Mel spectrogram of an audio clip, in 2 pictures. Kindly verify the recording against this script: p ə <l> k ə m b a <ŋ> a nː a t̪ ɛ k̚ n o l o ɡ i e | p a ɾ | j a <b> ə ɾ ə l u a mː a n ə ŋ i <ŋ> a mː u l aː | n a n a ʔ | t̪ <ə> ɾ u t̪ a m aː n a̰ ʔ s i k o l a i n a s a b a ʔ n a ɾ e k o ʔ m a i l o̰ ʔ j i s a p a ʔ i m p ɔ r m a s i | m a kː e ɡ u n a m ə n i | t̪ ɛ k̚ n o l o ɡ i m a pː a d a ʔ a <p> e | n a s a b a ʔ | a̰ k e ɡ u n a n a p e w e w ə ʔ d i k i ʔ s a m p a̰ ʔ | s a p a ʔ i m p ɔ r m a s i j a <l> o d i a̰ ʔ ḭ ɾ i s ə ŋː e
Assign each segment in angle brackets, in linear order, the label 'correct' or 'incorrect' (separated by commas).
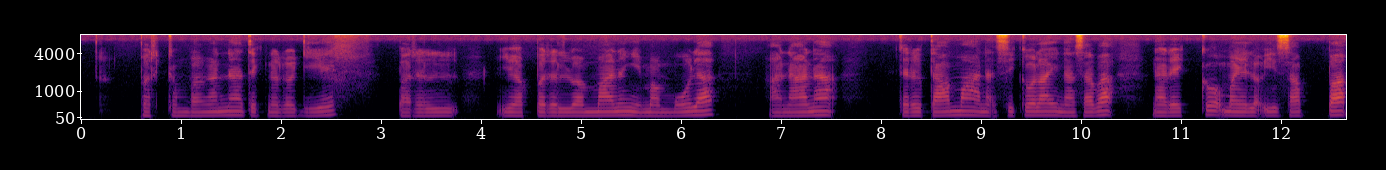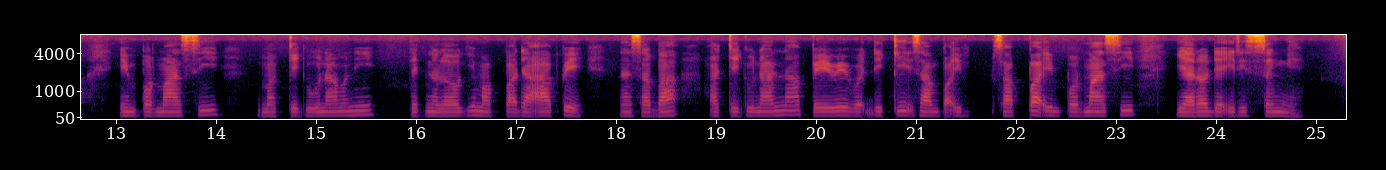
incorrect, correct, incorrect, incorrect, correct, correct, incorrect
